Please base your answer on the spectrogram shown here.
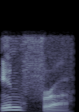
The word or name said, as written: infra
